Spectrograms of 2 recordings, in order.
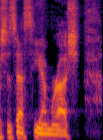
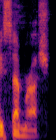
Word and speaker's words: Semrush: I am saying it I say semrush that's how I would pronounce it now although when I type it on my phone it's still comes out sem Rush from all of my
